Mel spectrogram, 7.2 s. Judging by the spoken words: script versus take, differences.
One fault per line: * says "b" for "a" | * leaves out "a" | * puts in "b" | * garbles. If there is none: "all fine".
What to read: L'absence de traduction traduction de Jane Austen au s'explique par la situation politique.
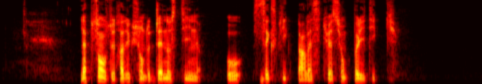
* leaves out "traduction"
